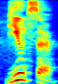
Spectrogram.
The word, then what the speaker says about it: Butzer: Butzer. Like Buford. Butzer? Yeah. But we call him Boots. So it's very I'm very glad that it's not Butzer, which is what I always thought it was.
